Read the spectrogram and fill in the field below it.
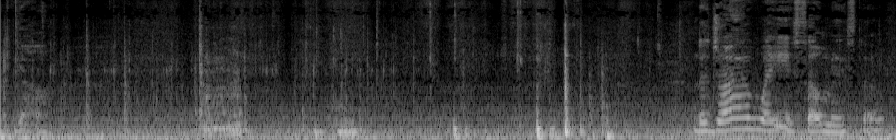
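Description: A car engine hums low and steady inside the cabin.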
